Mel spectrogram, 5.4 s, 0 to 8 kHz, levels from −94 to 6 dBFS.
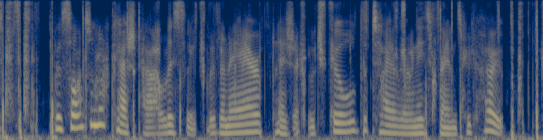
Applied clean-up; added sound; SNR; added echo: neural diffusion model UNIVERSE++.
